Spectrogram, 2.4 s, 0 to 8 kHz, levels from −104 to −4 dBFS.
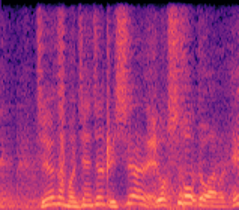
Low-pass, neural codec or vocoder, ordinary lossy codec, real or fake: none; codec, 16 kHz, 0.5 kbps, FunCodec, trained on Chinese and English, 25 frames a second; none; fake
